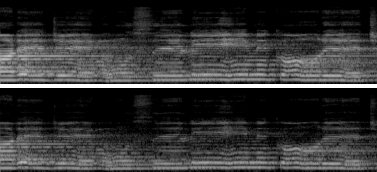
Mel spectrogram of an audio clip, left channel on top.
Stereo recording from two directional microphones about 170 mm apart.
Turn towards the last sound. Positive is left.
turn(degrees=5)  # may be behind; listen again after turning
